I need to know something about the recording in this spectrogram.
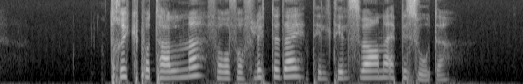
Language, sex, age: Norwegian, female, 30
